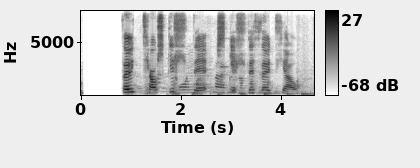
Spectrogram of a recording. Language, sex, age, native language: Icelandic, female, 12, Icelandic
